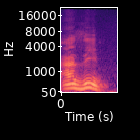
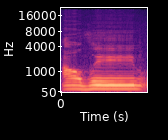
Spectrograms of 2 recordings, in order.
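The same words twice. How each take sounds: First: The z sound is plain and light. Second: The z sound is emphatic and heavy. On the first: The speaker calls it wrong. "Bukan azim" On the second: The speaker calls it right. "huruf dha ... Tapi azim"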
